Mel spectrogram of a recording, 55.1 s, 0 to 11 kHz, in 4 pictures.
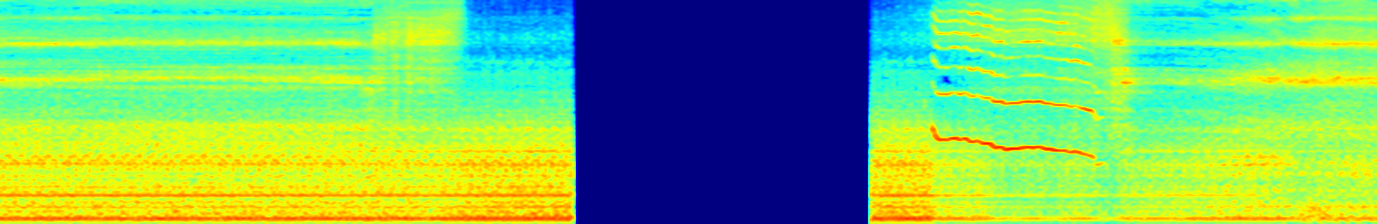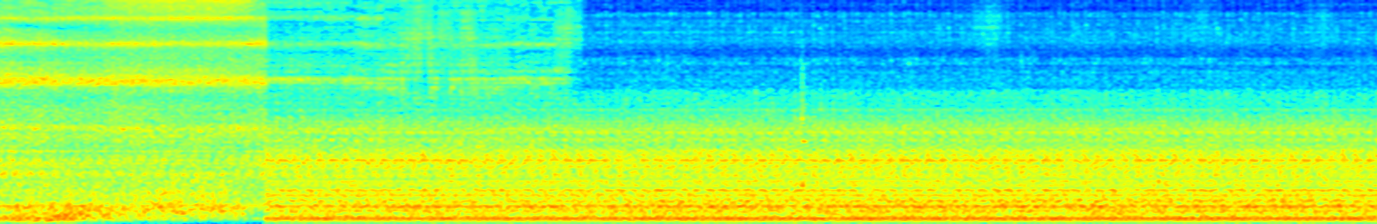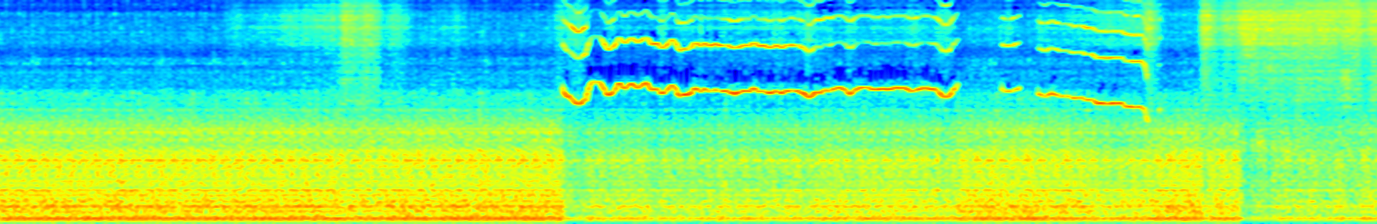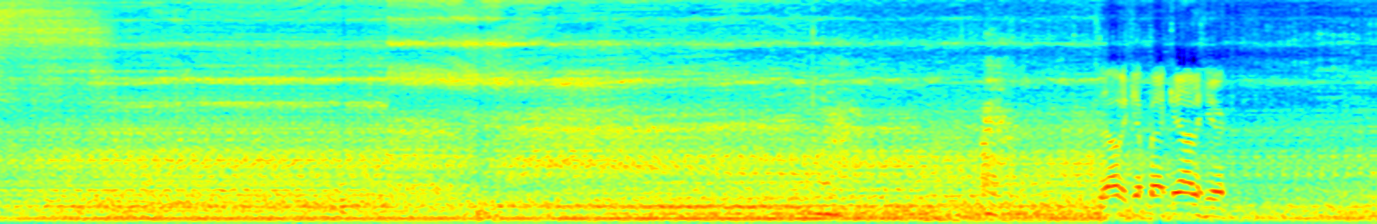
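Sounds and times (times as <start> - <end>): wavering high whistle: 0.0 - 4.3, 9.3 - 19.5, 33.1 - 40.5, 42.0 - 52.6
compressed air hissing: 0.0 - 4.7, 9.4 - 19.6, 30.3 - 31.7, 33.1 - 52.8
bus engine idling: 0.0 - 5.8, 8.8 - 55.0.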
